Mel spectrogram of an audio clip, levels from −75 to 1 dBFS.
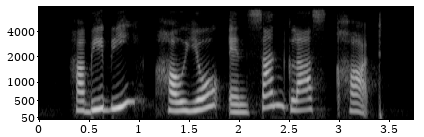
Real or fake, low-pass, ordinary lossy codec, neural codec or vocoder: fake; 7.2 kHz; none; codec, 16 kHz, 0.8 kbps, ZipCodec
